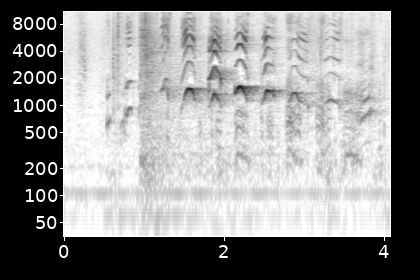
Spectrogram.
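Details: Yellow Lab puppies at 18 days old cry in a run of arched, nasal whines. One rustling burst comes first, then about six evenly spaced squeals that fade into softer whimpers over a low background hum.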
